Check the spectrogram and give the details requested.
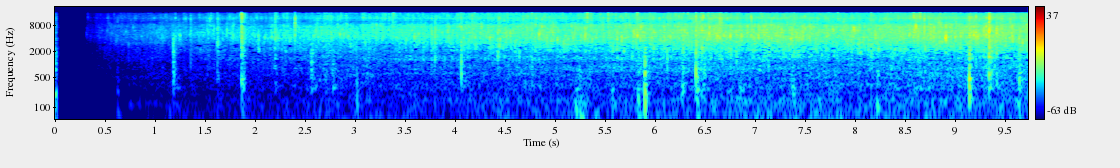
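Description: Food frying in hot oil in a pan: a steady sizzle that fades in over the first few seconds, with a few sharp clicks scattered through it.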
